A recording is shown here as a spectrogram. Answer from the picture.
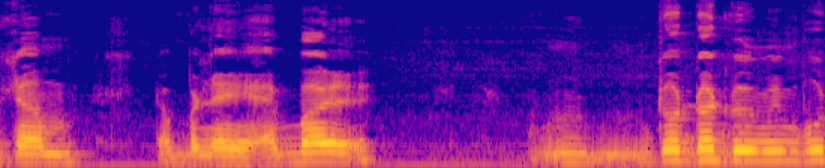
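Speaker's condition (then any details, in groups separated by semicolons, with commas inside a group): Cerebral palsy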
